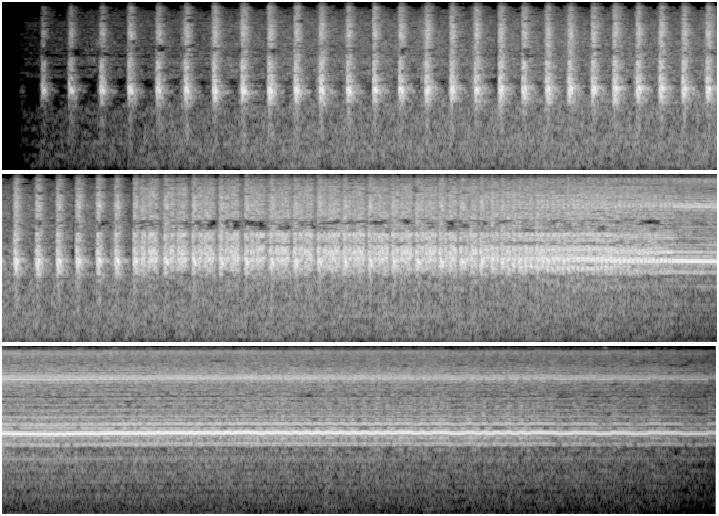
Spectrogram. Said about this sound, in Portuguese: Quem já ouviu esse som antes? Esse é o som da cigarra, um inseto que depois que nasce se esconde debaixo da terra ou nesses buraquinhos que dão no tronco das árvores.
